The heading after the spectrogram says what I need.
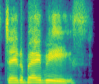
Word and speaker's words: Jada Babies: I believe it's pronounced J Babies, right, Ma? Yes, Jada Babies.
